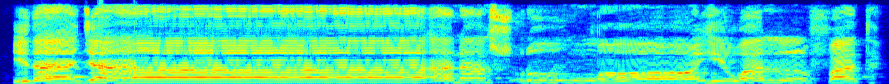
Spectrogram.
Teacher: hukumnya adalah Mad Thobi'i panjangnya dua harkat bacanya agak panjang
